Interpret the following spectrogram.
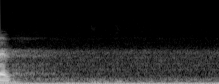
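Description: Steady low background hum with a faint even hiss, unchanging and with no other events, just after the last word of a spoken phrase ends.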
